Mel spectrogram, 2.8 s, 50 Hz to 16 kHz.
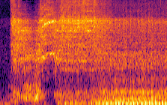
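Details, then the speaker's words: Quick crank, then an even, steady putter with no knocks or rattles on a Kuba Valentino 50cc scooter, starting first try after engine repair for strange internal noises and a top speed that had dropped to 50-60 km/h. "ne ses var ne Seda var çiçek gibi Tek marşta çalıştı gördünüz mü"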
